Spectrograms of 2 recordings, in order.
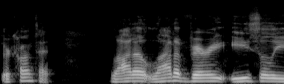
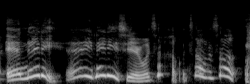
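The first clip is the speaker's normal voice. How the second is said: excited greeting. Real, not acted. Greeting viewer cheerfully.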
